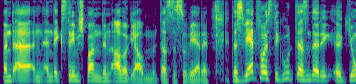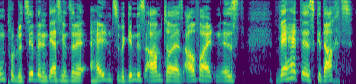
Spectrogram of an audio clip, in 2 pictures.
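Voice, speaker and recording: A man's voice: fairly high pitch, a little fast, no echo, studio quality. A man talking casually as a podcast host and game master, thinking aloud and often repeating words as he builds a fictional world.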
